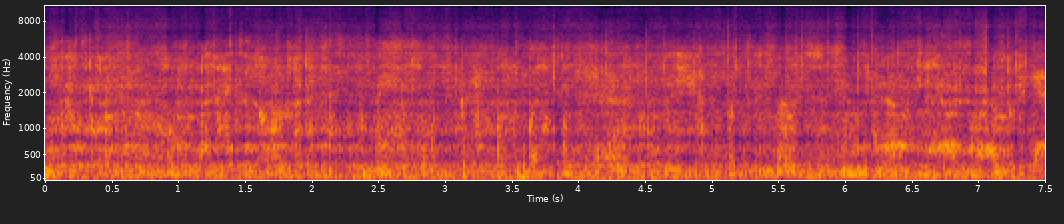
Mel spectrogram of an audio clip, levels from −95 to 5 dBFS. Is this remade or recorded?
remade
